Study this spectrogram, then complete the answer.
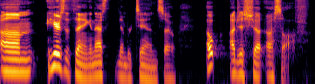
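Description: Spoken in a plain, everyday voice with an American accent, the words come at a moderate pace with ordinary pitch variation over a quiet background. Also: man. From US South, Jacksonville, Florida. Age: 30s. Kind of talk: casual chat. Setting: livestream studio.

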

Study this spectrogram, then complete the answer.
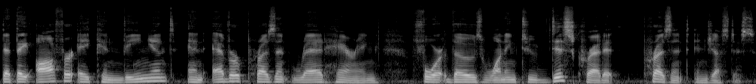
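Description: A man's fairly slow, medium-pitched speech with lively intonation, an ordinary speaking voice, in a very clean recording with a silent background. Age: 40s. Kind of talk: monologue lecture on faith and race.

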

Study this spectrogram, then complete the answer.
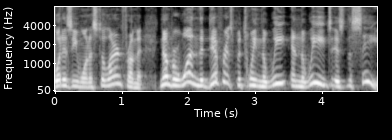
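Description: Very wide pitch swings mark this fairly quick delivery in a Texan accent. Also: man. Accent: Texan Southern US. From Northeast Texas. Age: 40s. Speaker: guest pastor. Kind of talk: sermon. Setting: church stage with audience.

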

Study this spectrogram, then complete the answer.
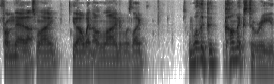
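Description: Rattling along at a very fast pace, a man talks in a fairly low pitch. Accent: northern English. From northern England (Doncaster, Newcastle). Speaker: comics analysis YouTuber. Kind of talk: casual interview.

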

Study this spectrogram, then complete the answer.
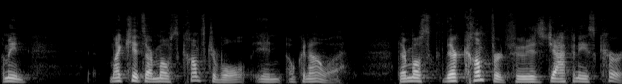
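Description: Speaking at a medium pitch, a man uses a normal speaking voice with lively intonation. His pace is moderate, and the recording is very clean with a silent background. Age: 40s. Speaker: pastor. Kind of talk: sermon. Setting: home basement.

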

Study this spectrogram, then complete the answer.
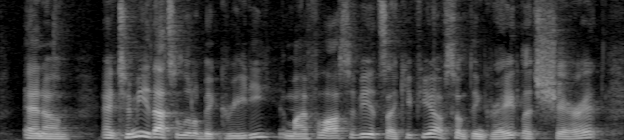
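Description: On a very clean recording with a silent background, a man talks very fast with ordinary pitch variation. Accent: Southern California. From Oceanside, California, US. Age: 40s. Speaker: magazine publisher and former pro surfer. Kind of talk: casual interview chat.

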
